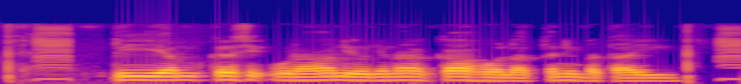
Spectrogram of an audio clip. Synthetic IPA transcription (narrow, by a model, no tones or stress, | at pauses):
piːemkəɾsiʔʊɾaːnjoːd͡ʒnaːkaːɦoːlat̪nĩːbət̪aːiː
